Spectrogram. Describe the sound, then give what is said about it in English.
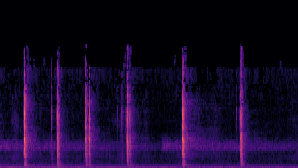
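An alarm clock ticks with about six sharp, crisp clicks, the gaps between them stretching so the ticking gradually slows, over a steady low hum and rumble. “The ticking gets slower and slower and slower.”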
